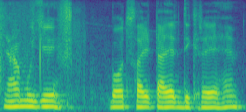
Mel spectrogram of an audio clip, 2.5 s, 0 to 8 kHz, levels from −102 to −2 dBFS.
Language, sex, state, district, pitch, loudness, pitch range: Hindi, male, Himachal Pradesh, Shimla, 140 Hz, -14 LUFS, 135-150 Hz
